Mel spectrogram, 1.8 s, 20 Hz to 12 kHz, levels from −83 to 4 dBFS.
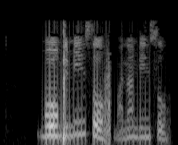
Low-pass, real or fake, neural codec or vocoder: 7.2 kHz; real; none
